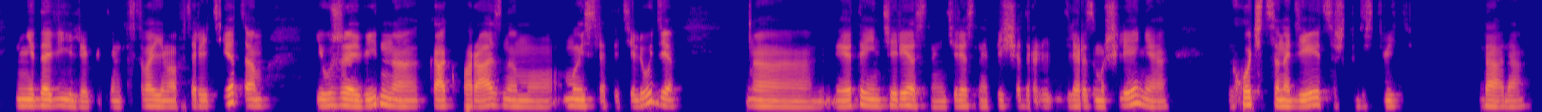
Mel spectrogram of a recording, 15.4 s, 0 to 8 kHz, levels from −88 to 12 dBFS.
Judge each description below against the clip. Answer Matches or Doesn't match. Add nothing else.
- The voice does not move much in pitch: Matches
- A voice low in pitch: Matches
